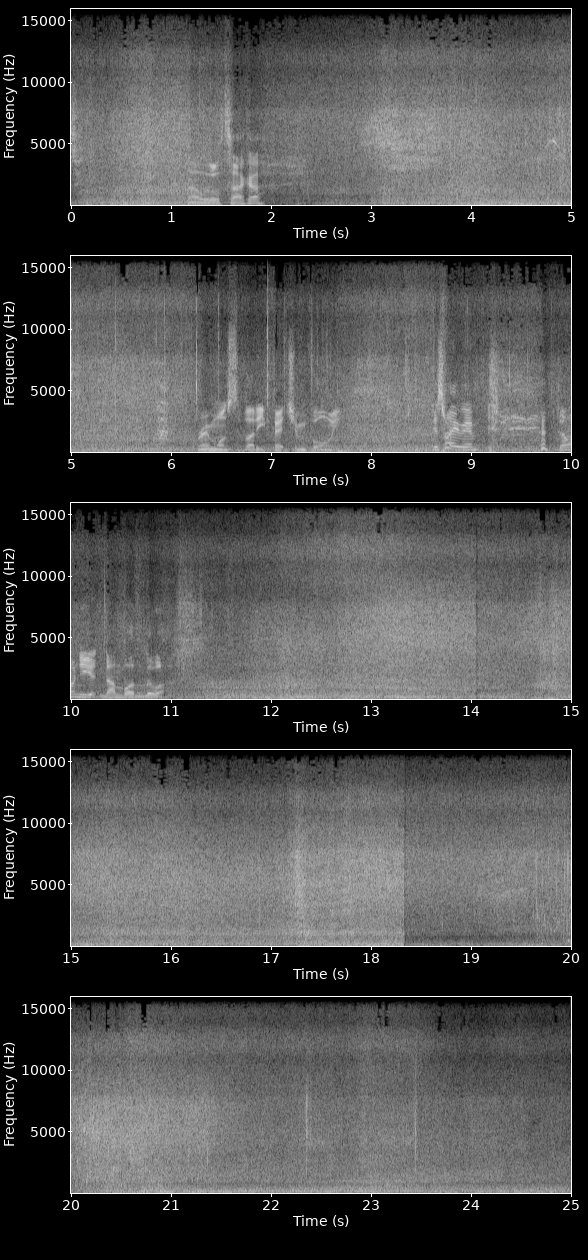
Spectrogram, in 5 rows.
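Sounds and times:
ocean surf breaking on beach: 0.0 - 25.0
wind buffeting microphone: 2.5 - 25.0.

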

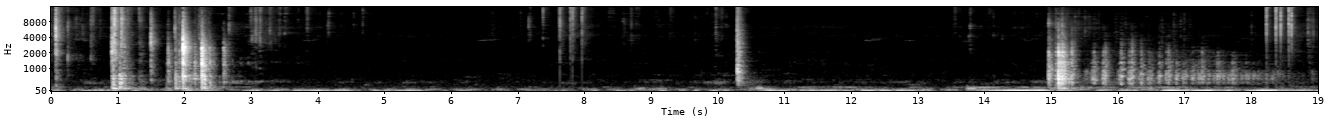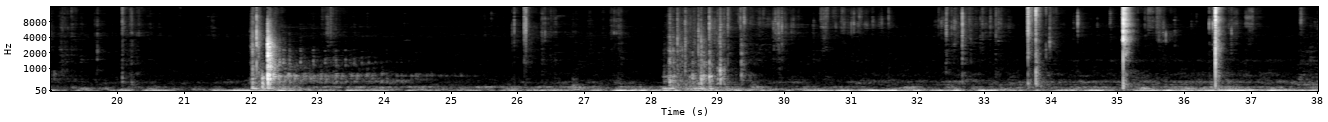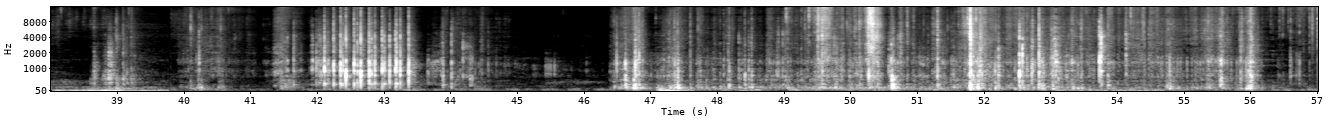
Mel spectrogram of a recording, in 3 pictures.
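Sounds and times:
plastic packaging clicks and taps: 41.9 - 44.2.

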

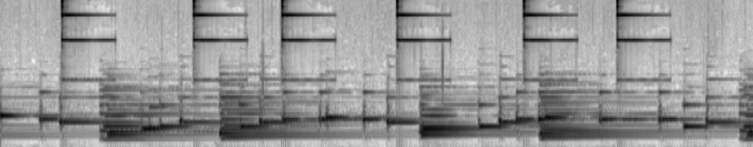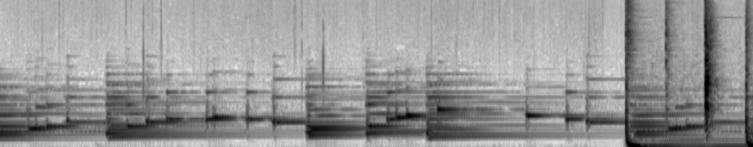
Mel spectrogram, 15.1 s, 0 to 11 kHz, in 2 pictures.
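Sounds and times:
soft piano chords: 2.0 - 3.4.

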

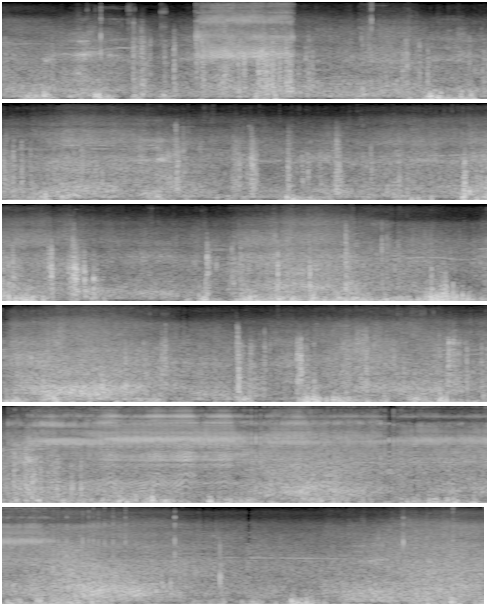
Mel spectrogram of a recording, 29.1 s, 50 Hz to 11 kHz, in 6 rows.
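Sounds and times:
wind buffeting microphone: 0.0 - 29.0
short crunches and clicks: 0.9 - 3.8, 19.0 - 26.1.

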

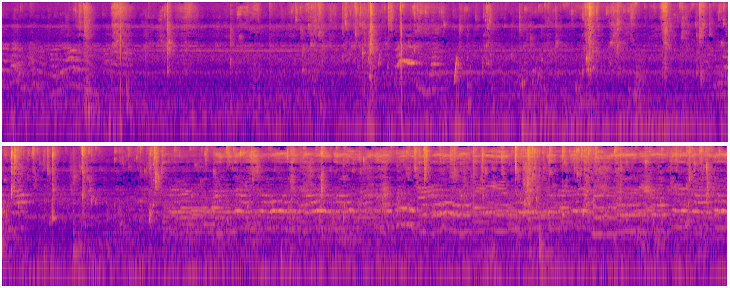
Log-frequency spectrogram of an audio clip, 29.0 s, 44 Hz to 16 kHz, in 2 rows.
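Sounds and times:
otter splashing water: 5.8 - 29.0.

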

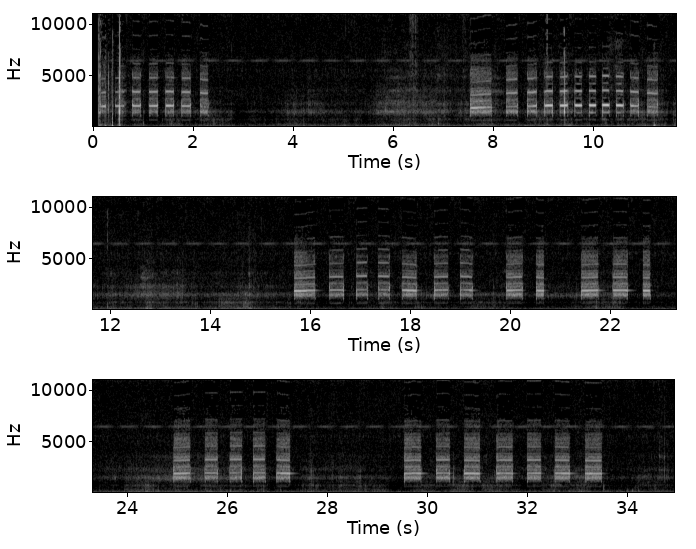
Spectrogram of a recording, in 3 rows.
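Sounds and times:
variometer short high beeps: 0.1 - 2.4, 7.5 - 11.4, 15.7 - 20.8, 21.4 - 22.9, 24.9 - 27.4, 29.5 - 33.6
wind noise on microphone: 0.1 - 34.9.

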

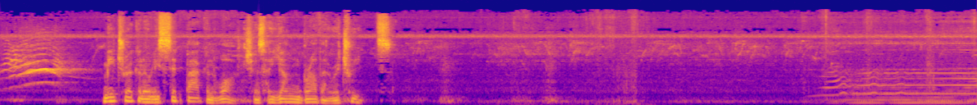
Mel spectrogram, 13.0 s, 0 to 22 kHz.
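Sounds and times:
faint bird chirps: 3.1 - 13.0
high-pitched insect drone: 10.1 - 13.0.

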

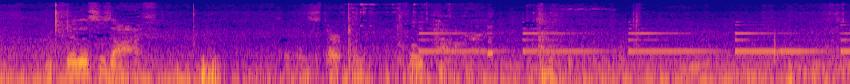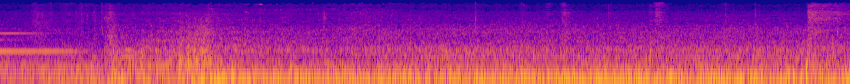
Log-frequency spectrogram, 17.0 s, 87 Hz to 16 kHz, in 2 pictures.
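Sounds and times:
truck engine cranking and starting: 3.5 - 17.0
dashboard warning chime beeping: 3.6 - 9.6
truck engine idling: 3.6 - 17.0.

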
